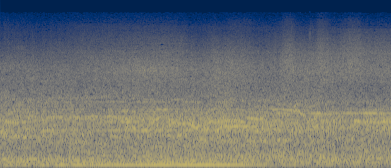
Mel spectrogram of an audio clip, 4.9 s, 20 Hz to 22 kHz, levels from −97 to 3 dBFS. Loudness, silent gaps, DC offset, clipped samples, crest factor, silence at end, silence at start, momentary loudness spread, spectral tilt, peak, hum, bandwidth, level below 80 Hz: -22 LUFS; none; under 0.1%; under 0.1%; 14 dB; 0 s; 0 s; 3 LU; -5.5 dB/octave; -8 dBFS; none; 12 kHz; -46 dBFS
